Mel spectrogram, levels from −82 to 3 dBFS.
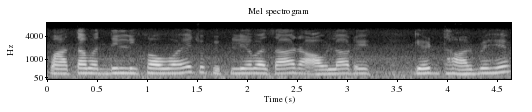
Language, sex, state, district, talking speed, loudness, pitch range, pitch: Hindi, female, Madhya Pradesh, Dhar, 170 wpm, -16 LUFS, 210-225 Hz, 215 Hz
